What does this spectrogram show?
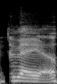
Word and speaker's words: Demao: confused on the Just pronunciation say Nick again. the Italian. DeMeo.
